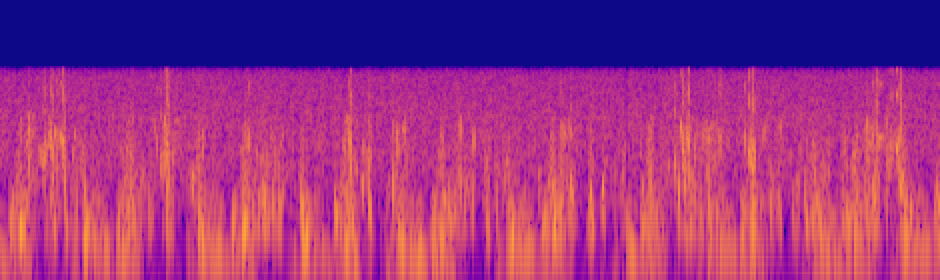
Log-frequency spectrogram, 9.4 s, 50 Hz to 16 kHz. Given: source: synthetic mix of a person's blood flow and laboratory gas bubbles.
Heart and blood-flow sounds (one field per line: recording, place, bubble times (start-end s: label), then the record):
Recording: Doppler ultrasound of blood flow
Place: precordium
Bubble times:
0.24-0.96 s: bubbles
1.18-1.40 s: bubbles
1.47-1.82 s: bubbles
1.91-2.10 s: bubbles
2.43-2.90 s: bubbles
2.98-3.06 s: bubbles
3.38-3.75 s: bubbles
3.90-4.10 s: bubbles
4.46-5.00 s: bubbles
5.38-5.43 s: bubbles
5.48-5.54 s: bubbles
5.57-5.79 s: bubbles
5.85-6.08 s: bubbles
6.38-6.54 s: bubbles
6.71-7.31 s: bubbles
7.41-7.83 s: bubbles
7.88-8.31 s: bubbles
8.41-9.09 s: bubbles
From the record:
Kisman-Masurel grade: 342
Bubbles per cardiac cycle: rolling drumbeat, 9 or more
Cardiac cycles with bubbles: 100%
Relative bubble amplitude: moderate (0.250 to 0.450)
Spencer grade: 3 (all of the cardiac periods contain showers or single bubble signals, but not dominating or overriding the cardiac motion signals)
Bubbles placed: anywhere in the cardiac cycle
